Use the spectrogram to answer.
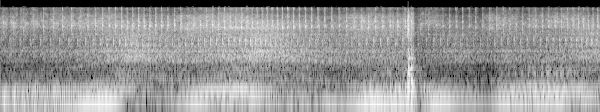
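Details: Audi Coupe after swapping NG engine for AAR engine, hard starting, stalls when driving; idle dips and stumbles with irregular low thumps and uneven beat, strange engine noises; misfire at idle, cause unknown.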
